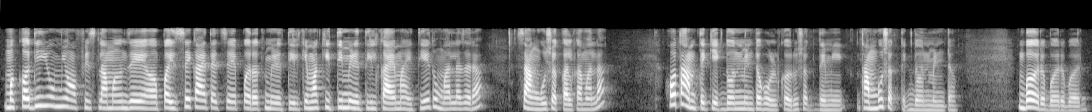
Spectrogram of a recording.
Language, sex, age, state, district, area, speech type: Marathi, female, 45-60, Maharashtra, Kolhapur, urban, spontaneous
